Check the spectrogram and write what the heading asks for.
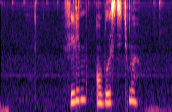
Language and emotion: Russian, neutral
